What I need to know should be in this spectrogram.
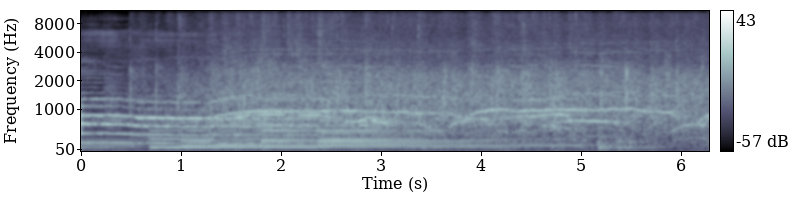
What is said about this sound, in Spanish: Aplauso a Rodrigo Núñez, les pide Luciano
